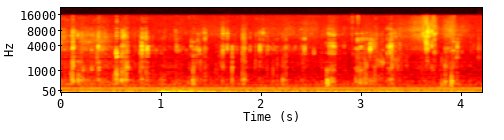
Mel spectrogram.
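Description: A person chewing a mouthful of food with the mouth closed, with irregular small clicks and smacks.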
